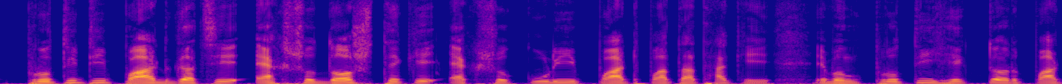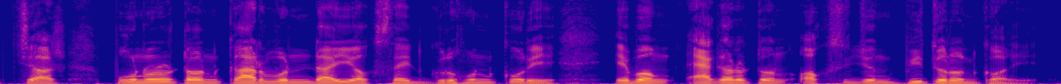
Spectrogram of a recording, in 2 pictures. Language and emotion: Bengali, neutral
